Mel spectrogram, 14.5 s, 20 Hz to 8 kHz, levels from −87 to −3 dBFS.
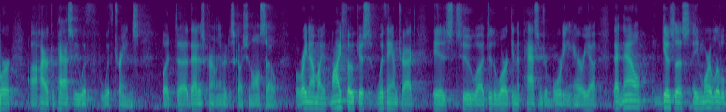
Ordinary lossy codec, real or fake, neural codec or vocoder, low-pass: Opus, 64 kbps; fake; codec, 16 kHz, 6 kbps, DAC; 7.2 kHz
